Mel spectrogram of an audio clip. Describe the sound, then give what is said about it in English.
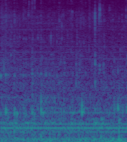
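Golden beer pours from a can in a steady stream, with a continuous fizzy gurgle and small bubbling pops throughout. The sound is fairly quiet, and no one speaks. “It looks like you went to a dive bar and poured a beer.”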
